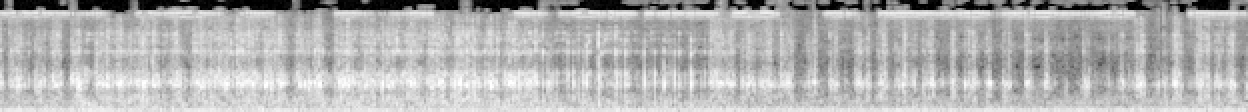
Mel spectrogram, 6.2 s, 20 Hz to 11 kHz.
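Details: High, hissing whine with water spray and on-off bursts over low hum: ultrasonic scaler removing tartar from a 44-year-old woman's teeth with heavy plaque buildup, possible gingival inflammation, by a dental hygienist.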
